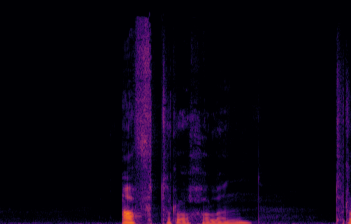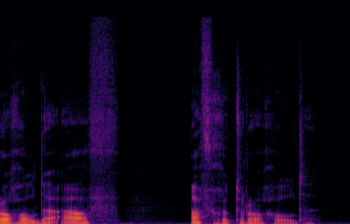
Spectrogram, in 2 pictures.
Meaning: to unfairly obtain through smooth talking, insisting, pleading etc.; to cadge
- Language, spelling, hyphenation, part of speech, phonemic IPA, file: Dutch, aftroggelen, af‧trog‧ge‧len, verb, /ˈɑfˌtrɔɣələ(n)/, Nl-aftroggelen.ogg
